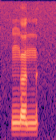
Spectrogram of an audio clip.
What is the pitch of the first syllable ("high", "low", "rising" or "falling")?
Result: high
